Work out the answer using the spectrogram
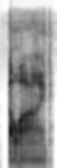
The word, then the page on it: allied: American English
